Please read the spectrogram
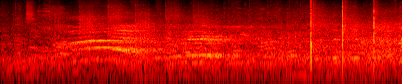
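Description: A voice calling out across an indoor hall, its pitch gliding, followed from about three seconds in by a quick run of sharp smacks, about three a second.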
